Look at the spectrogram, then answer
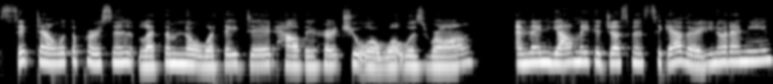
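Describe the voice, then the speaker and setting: In a New York accent, a woman speaks at a moderate pace and a medium pitch, with fairly even intonation and very even loudness. The recording is very clean, with a silent background. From Brooklyn, New York (born in Jamaica). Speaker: entrepreneur. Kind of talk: casual chat.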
